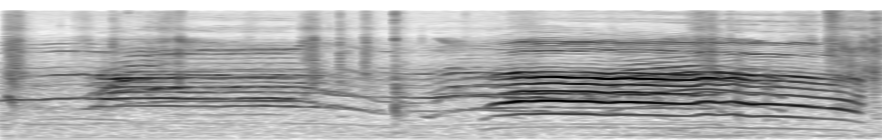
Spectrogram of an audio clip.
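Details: Cats meowing pitifully at meal time; loud, rich, drawn-out meows, one dipping down then another long strong wail swelling and falling slowly, with a few sharp clicks.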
